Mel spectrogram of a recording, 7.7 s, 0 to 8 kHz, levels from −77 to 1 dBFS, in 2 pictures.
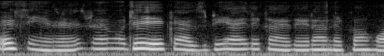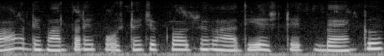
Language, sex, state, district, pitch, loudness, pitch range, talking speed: Hindi, male, Bihar, Madhepura, 235 Hz, -17 LUFS, 220-255 Hz, 195 wpm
